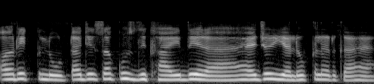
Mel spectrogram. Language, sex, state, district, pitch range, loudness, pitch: Hindi, female, Haryana, Charkhi Dadri, 210-235 Hz, -15 LUFS, 225 Hz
